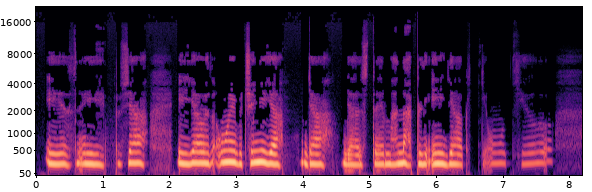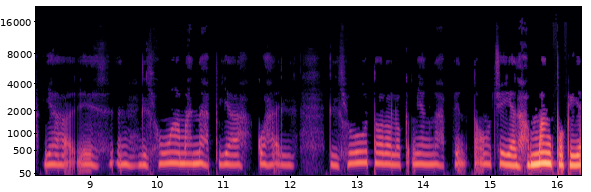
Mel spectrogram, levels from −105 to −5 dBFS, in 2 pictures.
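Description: From 6.27 to 6.66 s the speech level falls by roughly 15 dB with zipper noise: the gain moves in 1 dB jumps, around fifty a second, with no smoothing between them, so each jump leaves a tiny click and the fade carries a fast ticking buzz. The same zipping returns from 15.08 to 15.51 s as the level climbs back by about 15 dB. A properly smoothed fader move would glide silently.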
